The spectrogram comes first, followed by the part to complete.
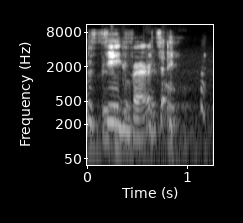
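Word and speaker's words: Siegward: I am Ziegvert of Katarina. I just realized the fact that it's not pronounced ward. It's from Sigvert.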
